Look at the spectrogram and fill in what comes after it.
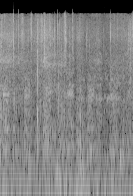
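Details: Quick rhythmic panting from Tootsie, an adopted female former breeder dog from Heart to Heart Rescue. Short airy bursts follow one another closely, with low thumping and handling noise underneath.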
